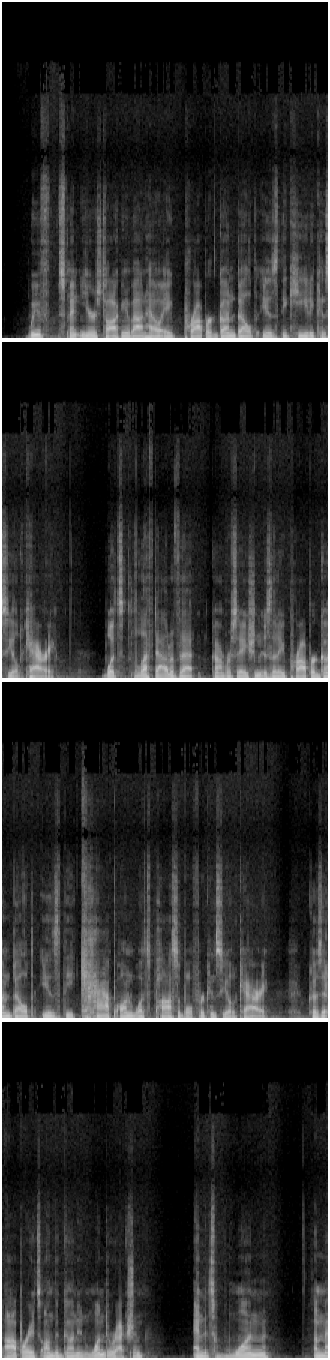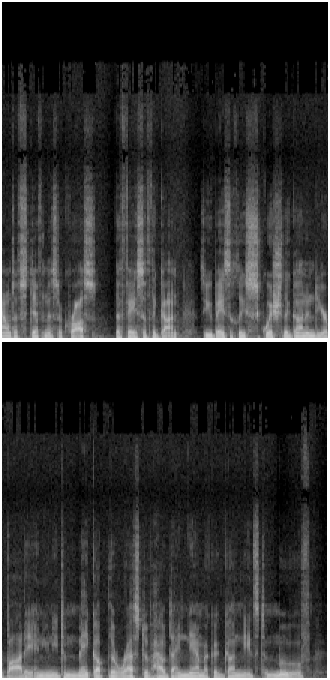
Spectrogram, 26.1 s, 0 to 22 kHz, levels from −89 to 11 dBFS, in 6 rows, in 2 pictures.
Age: 30-49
